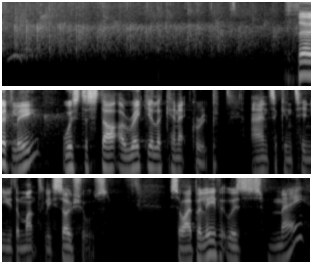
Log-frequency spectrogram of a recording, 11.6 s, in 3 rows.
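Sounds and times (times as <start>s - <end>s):
applause: 0.0s - 4.8s
speech: 3.6s - 9.1s, 9.8s - 11.5s.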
